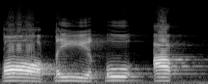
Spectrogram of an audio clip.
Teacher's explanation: Dia itu sifatnya di atas. Di saat kita menyebutkan qaf, qaqiqu aq, maka lisan kita yang belakang itu berada di atas dengan langit-langit yang ada di atas. Maka ini dinamakan sifat isti'la.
